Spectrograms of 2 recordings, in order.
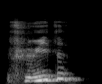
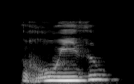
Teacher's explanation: diphtongue dans le mot fluide et hiatus dans le mot ruido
